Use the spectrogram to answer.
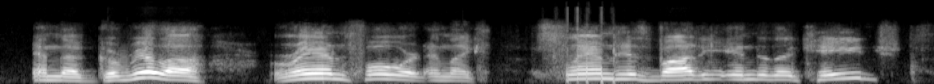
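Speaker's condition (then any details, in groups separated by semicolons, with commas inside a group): Cerebral palsy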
